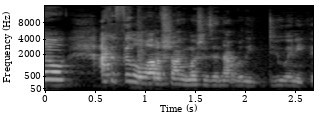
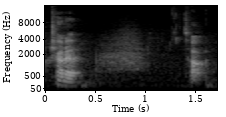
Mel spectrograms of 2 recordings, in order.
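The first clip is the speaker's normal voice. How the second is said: talking with mouth full; 3 semitones lower, 5 dB quieter than usual. Real, not acted. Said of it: "take a bite of this and then I'm gonna try to talk".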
